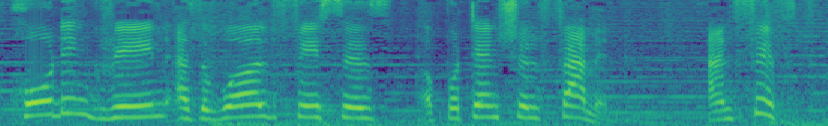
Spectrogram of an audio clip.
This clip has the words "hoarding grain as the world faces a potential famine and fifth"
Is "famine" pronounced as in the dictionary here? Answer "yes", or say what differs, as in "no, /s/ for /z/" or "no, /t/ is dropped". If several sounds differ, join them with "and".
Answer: yes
